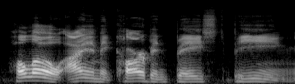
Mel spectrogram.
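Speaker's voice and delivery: loud, slow hammed-up robot hello; mock robot greeting. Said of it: "it's cheapening".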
